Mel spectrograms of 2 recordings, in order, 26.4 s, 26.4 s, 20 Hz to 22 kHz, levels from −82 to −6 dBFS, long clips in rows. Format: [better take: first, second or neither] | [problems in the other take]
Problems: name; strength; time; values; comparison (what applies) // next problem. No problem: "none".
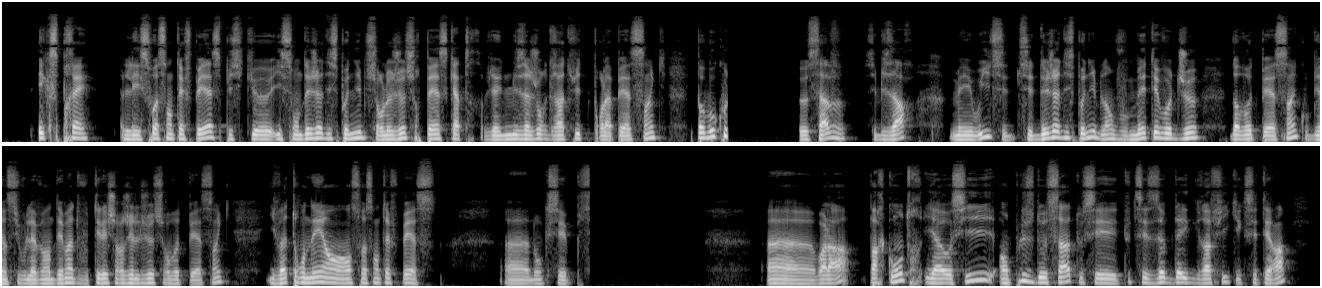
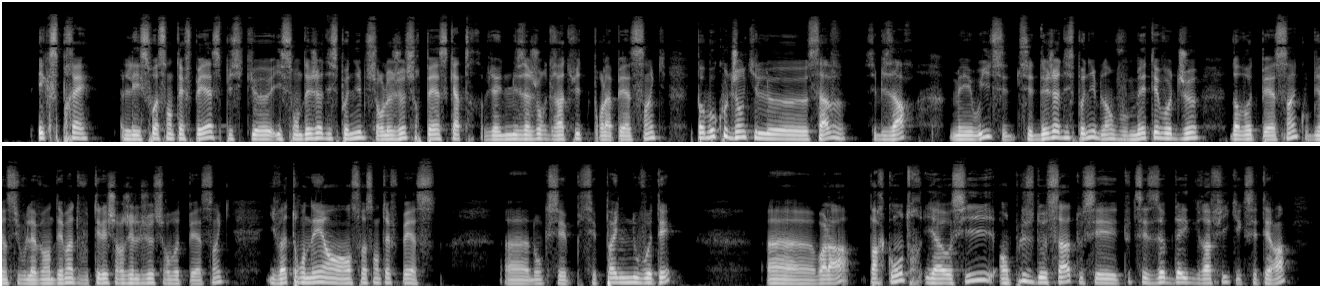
second | audio cutting out; at 7.5 s for 0.5 s and at 19 s for 1 s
